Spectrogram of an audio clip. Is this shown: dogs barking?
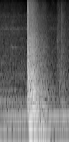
no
